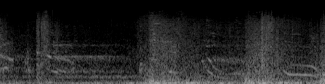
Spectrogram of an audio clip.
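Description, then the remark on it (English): Three heavy swings of an orcish mace whoosh and strike ghosts in a fight, spaced about a second apart, over eerie wavering tones in the background; no one speaks. “A few swings of my orcish soul snares mace takes them down.”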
